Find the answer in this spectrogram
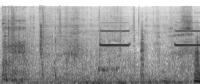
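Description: Handheld metal-detector pinpointer probe giving two short, high, steady beeps about a second apart, starting about a second in: it is picking up iron in the ground, the sign of an iron-bearing meteorite.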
